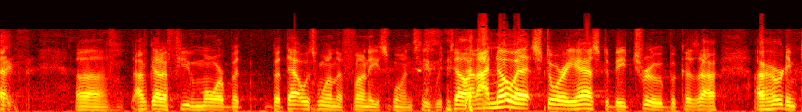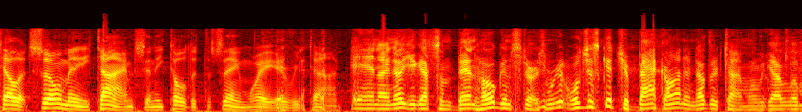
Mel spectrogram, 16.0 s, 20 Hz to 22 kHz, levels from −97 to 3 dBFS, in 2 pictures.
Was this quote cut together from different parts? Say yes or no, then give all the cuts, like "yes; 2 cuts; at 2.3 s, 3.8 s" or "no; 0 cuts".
no; 0 cuts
